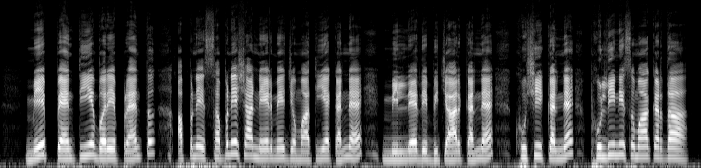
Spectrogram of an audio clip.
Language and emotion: Dogri, happy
